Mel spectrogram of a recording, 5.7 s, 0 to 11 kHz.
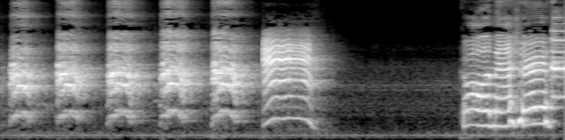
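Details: A 47-year-old pet red-lored amazon parrot screeching indoors: five harsh, rapid, buzzy squawks about two per second, then a long arched screech, a brief silence, and another loud, ragged, strongly harmonic screech.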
